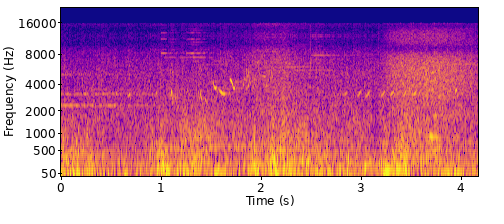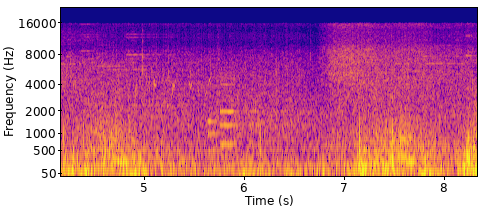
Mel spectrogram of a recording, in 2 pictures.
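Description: Sparkling magical chimes twinkle.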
